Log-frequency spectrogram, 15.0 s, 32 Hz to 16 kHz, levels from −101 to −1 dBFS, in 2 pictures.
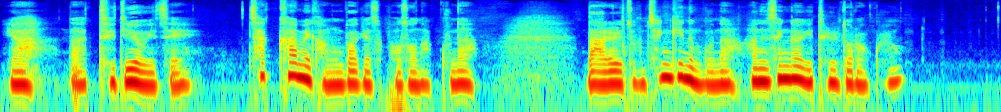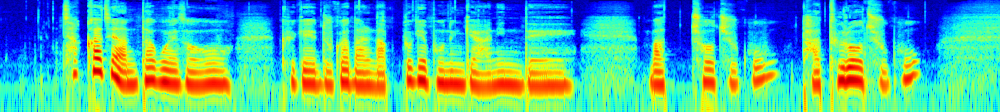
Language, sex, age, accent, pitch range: Korean, female, 20-39, native, 150-185 Hz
